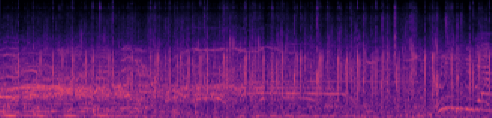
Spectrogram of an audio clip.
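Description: A large protest crowd at the No Kings protest in Grand Rapids cheers, whoops and claps in a sustained roar, loud and close, with a voice over it and scattered shouts rising from the mass.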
